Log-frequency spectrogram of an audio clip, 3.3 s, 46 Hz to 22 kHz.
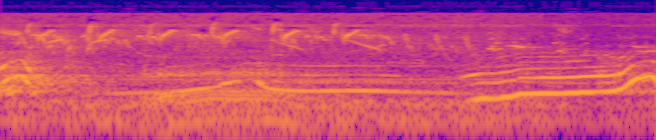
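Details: At sunrise on January 11, a spotted hyena clan attacks one individual, targeting its ears. Long, tonal contact calls slide and rise in pitch during the fight, with faint bird chirps above.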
